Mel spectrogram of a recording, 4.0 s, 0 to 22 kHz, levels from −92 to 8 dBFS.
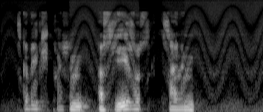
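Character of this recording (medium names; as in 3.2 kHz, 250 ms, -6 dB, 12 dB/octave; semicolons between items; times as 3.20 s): a quantiser's noise floor 10-bit, dither triangular; phasing stages 8, 1.8 Hz, lowest notch 290–1500 Hz; random-step tremolo 2.9 Hz, depth 90%; a shimmering, thickened sound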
